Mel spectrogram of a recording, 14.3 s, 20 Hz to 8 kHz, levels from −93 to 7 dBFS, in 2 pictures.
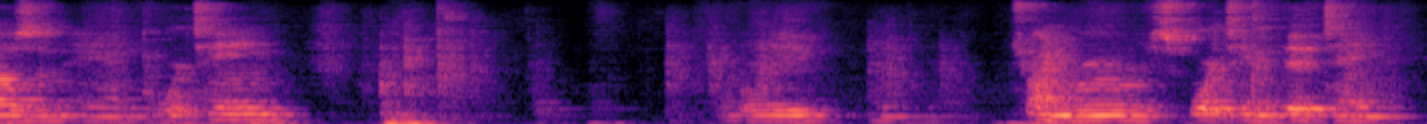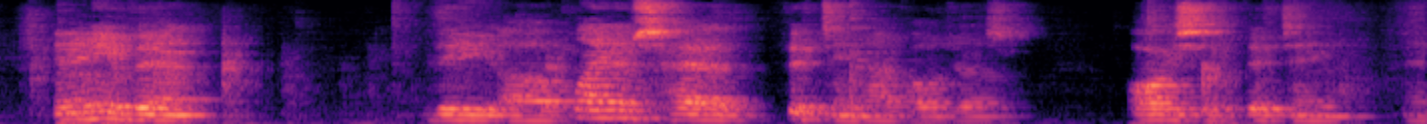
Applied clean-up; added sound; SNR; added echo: none; Dishes, pots, and pans; 18 dB; reverberation time 0.3 s.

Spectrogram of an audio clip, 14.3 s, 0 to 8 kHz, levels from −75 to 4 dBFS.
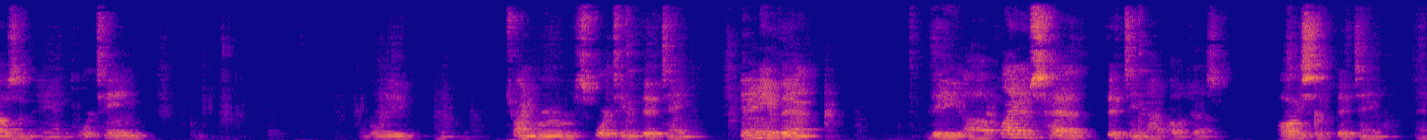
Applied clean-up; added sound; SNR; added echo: neural separator model SepFormer DNS4.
